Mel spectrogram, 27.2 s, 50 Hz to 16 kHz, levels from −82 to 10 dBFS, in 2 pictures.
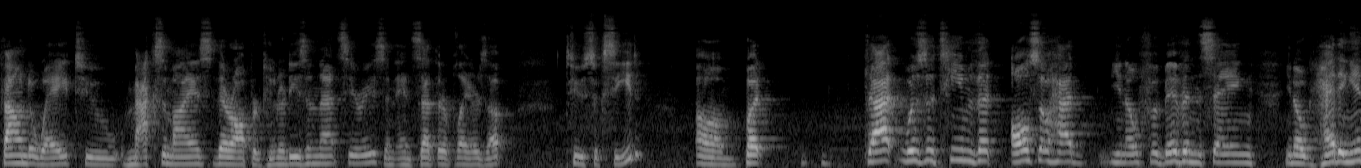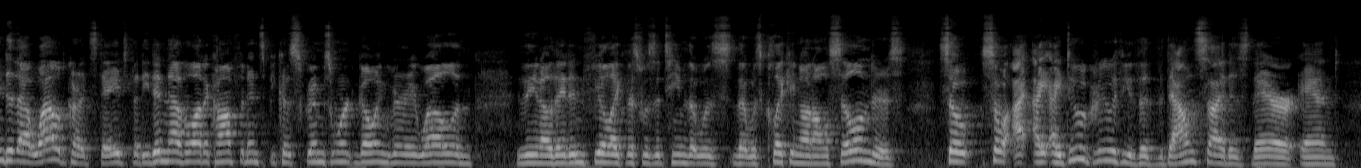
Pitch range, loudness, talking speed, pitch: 155-195 Hz, -30 LUFS, 185 wpm, 175 Hz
